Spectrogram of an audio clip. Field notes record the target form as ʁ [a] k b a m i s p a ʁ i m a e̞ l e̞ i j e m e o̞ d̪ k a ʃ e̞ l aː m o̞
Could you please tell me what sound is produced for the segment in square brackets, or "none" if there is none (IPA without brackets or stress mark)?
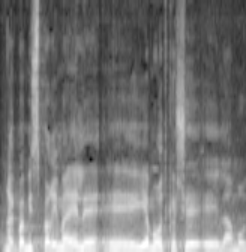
a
